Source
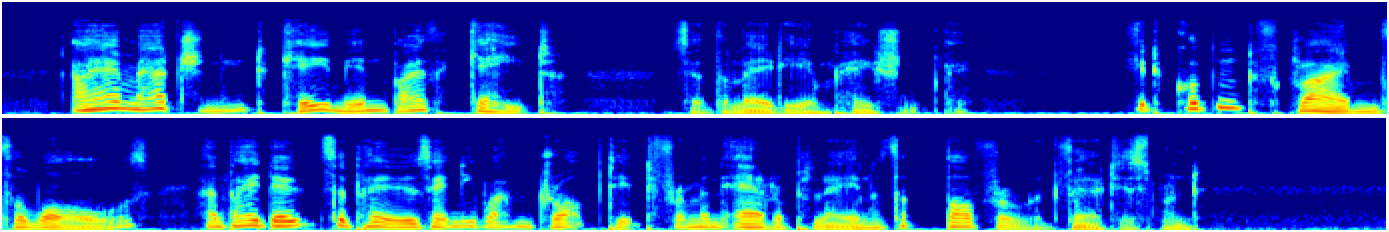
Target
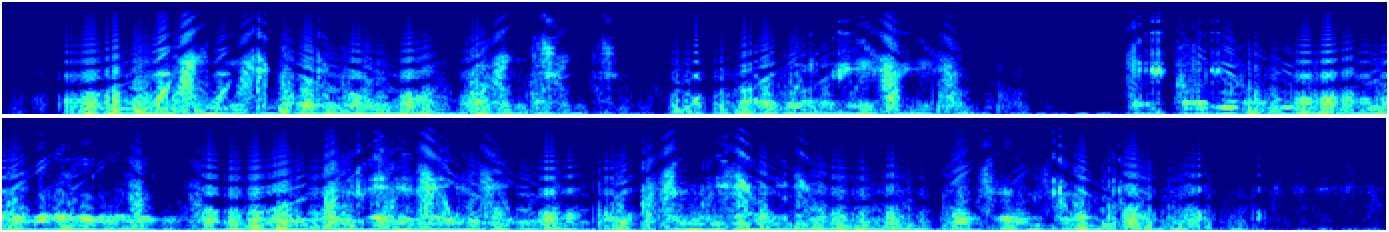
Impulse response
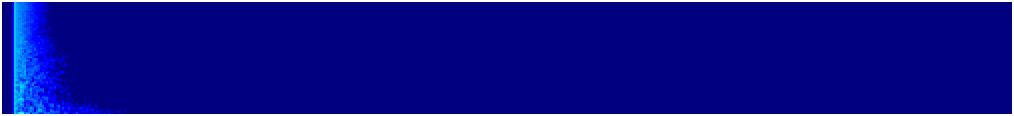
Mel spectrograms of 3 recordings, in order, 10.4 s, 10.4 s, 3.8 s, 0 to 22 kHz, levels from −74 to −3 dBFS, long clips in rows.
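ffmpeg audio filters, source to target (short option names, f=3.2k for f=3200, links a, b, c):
-filter_complex "[0:a]afftfilt=real='re':imag='-im':win_size=2048:overlap=0.75,firequalizer=gain_entry='entry(490,0);entry(790,-21);entry(1400,12)':delay=0.05:min_phase=1,acrossover=split=230[a][b];[a]aeval=exprs='abs(val(0))':c=same[c];[c][b]amix=inputs=2:normalize=0,acrusher=samples=25:mix=1:aa=0.000001:lfo=1:lforange=40:lforate=0.86,asoftclip=type=tanh:threshold=-26.5dB,tremolo=f=11:d=0.77,aecho=1:1:224:0.422,aresample=32000,aresample=44100,adynamicequalizer=threshold=0.00158:dfrequency=6200:dqfactor=0.7:tfrequency=6200:tqfactor=0.7:attack=5:release=100:ratio=0.375:range=1.5:mode=cutabove:tftype=highshelf,volume=-2dB"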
